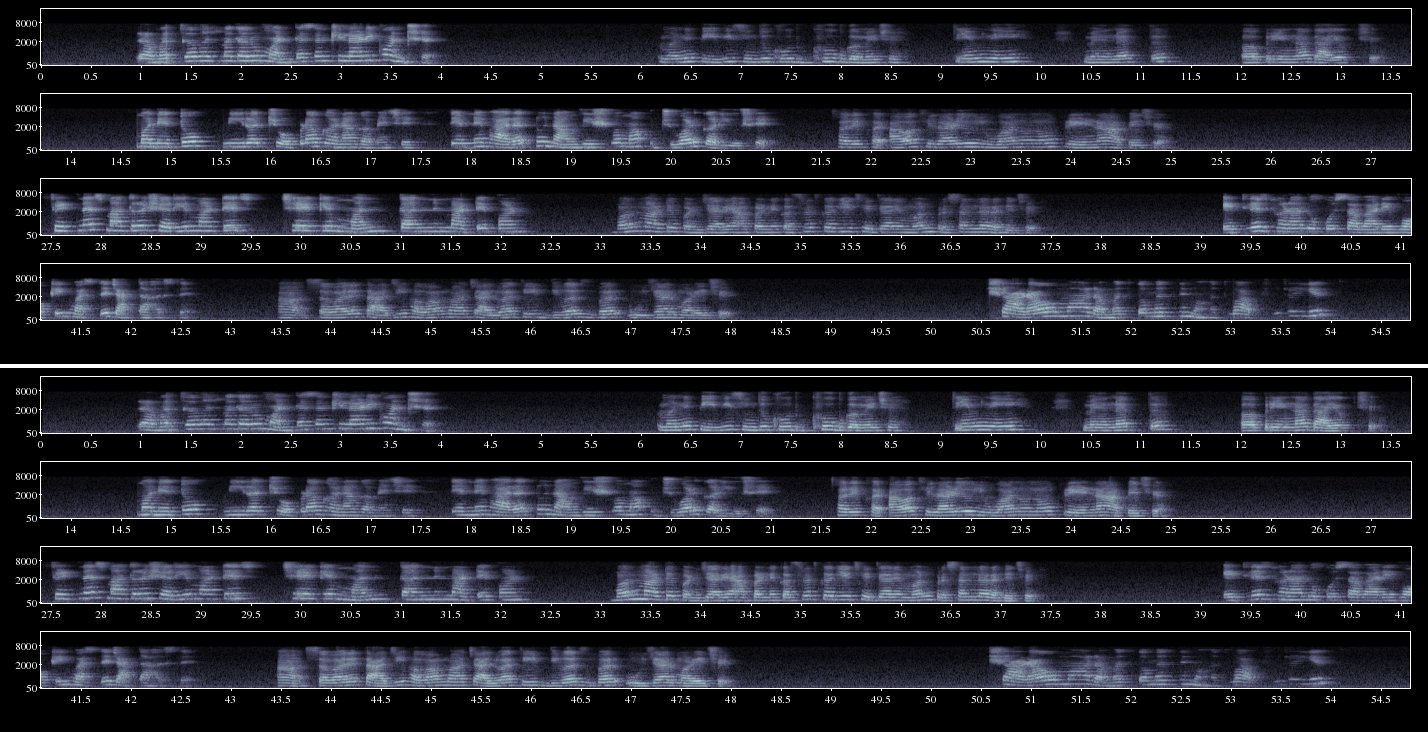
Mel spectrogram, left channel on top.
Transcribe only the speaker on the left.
રમત-ગમતમાં તારું મન પસંદ ખિલાડી કોણ છે?
મને તો નીરજ ચોપડા ઘણા ગમે છે. તેમને ભારતનું નામ વિશ્વમાં ઉજ્જવળ કર્યું છે.
ફિટનેસ માત્ર શરીર માટે જ છે, કે મન તન માટે પણ?
એટલેજ ઘણા લોકો સવારે વોકિંગ વાસ્તે જાતા હશે.
શાળાઓમાં રમત-ગમતને મહત્વ આપવું જોઈએ?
